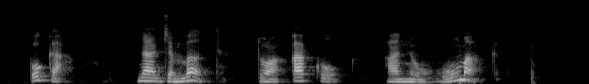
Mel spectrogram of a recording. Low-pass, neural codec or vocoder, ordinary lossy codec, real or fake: 10.8 kHz; codec, 44.1 kHz, 7.8 kbps, DAC; Opus, 32 kbps; fake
